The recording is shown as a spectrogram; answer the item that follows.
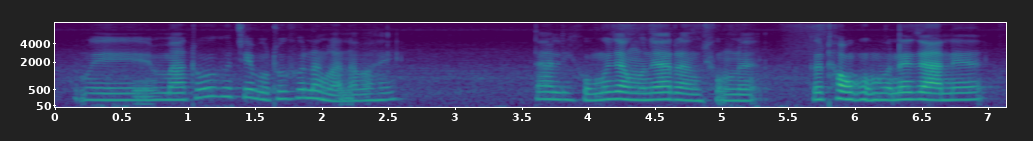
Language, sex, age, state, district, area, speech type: Bodo, female, 45-60, Assam, Kokrajhar, rural, spontaneous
